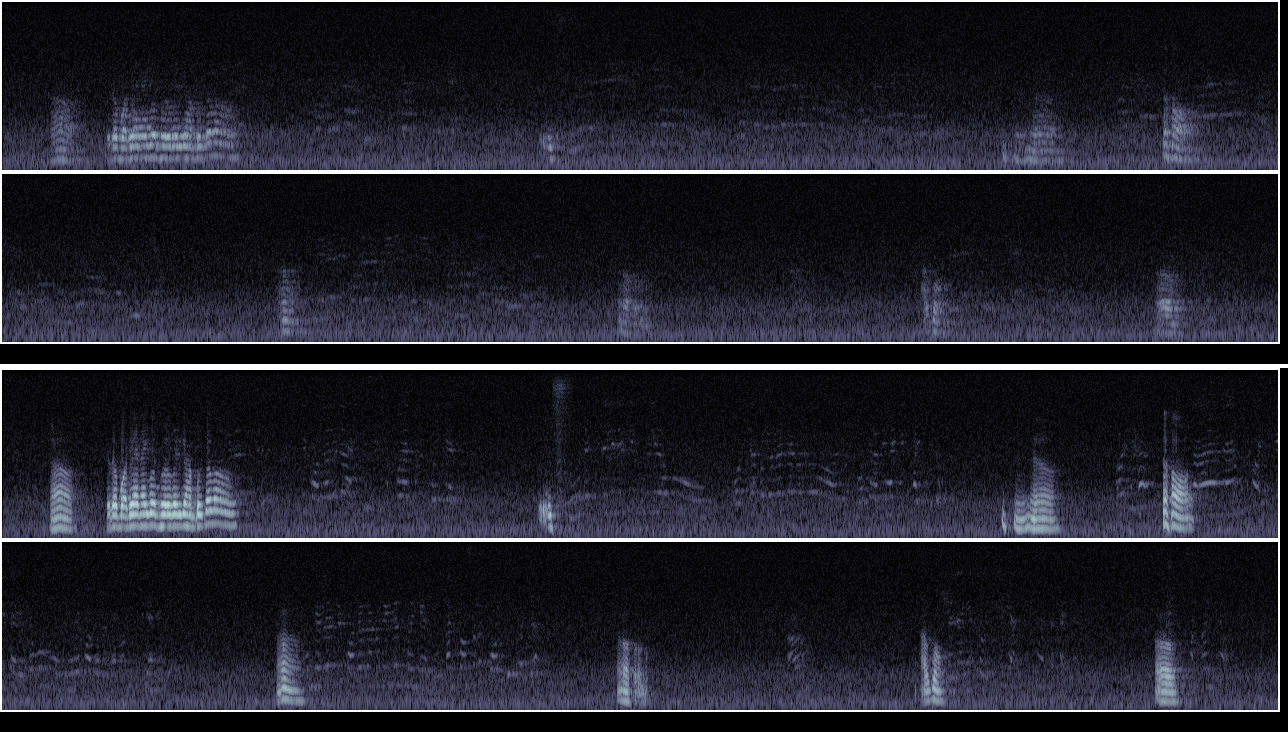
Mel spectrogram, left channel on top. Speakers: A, on the right; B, on the right.
A: ହଁ ସେ ତ ବଢିଆ
B: ମାନେ
A: ନାଗିବ
B: ମସଲା
A: ଝୋଳ କରିକି
B: ଦେଇ
A: ହାପୁଡିଥବ
B: ଦେଇଛି କଲରା
A: ଆଉ।
B: ସେ କଲର ଟା ଆଣିକି ସେ ଶୁଖୁଆଥରେ ଥୋଇକି ଆଣିଛି।
A: ଇସ୍
B: ମୁଁ ଦେଖ ଦେଖିଦେଲି ଯେମତି ମୁଁ କହିଲି ଆଉ କଞ୍ଚା କଲରଟା କଣ ଯୋଉ ମ ସଲା ଦିଆ ହେଇଛି ଖାଇବୁ କିଲୋ।
A: <unintelligible>
B: କହିଲା
A: ହଁ
B: ନା ନା ମ ଖାଇବିନି ହେଇଲେ ମୁଁ ଭୁଲରେ କଲରା ଟାକୁ ଘିଟି ଆଣିଛି।
A: ହଁ
B: ମୁଁ କହିଲି ସେ କଲରାକୁ ନେଇଯା ଥୋଇକି ଆସିବୁ। ମାନେ ମସଲା ପଇଚି ଭଜା ହେଇନି।
A: ଓହୋ ହୋ।
B: ଆଉ
A: ଆଉ କଣ?
B: ସେ ଯାଇକି ଥୋଇକି ଏଇ ଆସିକି ଭାତ ଖାଇଲା
A: ହଉ।
B: ଖାଇ ମୁଁ ସାଙ୍ଗ ହେଇକି ଆଉ।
